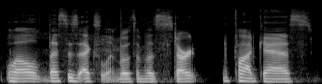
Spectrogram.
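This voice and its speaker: A woman co-hosting a podcast in casual chat, laughing often and sometimes dropping to a low murmur. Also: flat delivery, normal speed, smooth, no room sound. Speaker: podcast co-host.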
